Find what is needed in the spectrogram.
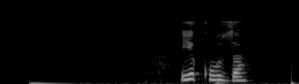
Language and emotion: Russian, neutral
